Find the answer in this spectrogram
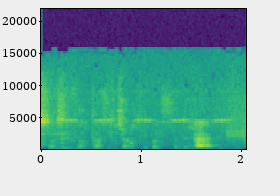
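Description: A pause in speech in which a faint, steady, high-pitched chirring of crickets is heard, with a short faint sound about one and a half seconds in.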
